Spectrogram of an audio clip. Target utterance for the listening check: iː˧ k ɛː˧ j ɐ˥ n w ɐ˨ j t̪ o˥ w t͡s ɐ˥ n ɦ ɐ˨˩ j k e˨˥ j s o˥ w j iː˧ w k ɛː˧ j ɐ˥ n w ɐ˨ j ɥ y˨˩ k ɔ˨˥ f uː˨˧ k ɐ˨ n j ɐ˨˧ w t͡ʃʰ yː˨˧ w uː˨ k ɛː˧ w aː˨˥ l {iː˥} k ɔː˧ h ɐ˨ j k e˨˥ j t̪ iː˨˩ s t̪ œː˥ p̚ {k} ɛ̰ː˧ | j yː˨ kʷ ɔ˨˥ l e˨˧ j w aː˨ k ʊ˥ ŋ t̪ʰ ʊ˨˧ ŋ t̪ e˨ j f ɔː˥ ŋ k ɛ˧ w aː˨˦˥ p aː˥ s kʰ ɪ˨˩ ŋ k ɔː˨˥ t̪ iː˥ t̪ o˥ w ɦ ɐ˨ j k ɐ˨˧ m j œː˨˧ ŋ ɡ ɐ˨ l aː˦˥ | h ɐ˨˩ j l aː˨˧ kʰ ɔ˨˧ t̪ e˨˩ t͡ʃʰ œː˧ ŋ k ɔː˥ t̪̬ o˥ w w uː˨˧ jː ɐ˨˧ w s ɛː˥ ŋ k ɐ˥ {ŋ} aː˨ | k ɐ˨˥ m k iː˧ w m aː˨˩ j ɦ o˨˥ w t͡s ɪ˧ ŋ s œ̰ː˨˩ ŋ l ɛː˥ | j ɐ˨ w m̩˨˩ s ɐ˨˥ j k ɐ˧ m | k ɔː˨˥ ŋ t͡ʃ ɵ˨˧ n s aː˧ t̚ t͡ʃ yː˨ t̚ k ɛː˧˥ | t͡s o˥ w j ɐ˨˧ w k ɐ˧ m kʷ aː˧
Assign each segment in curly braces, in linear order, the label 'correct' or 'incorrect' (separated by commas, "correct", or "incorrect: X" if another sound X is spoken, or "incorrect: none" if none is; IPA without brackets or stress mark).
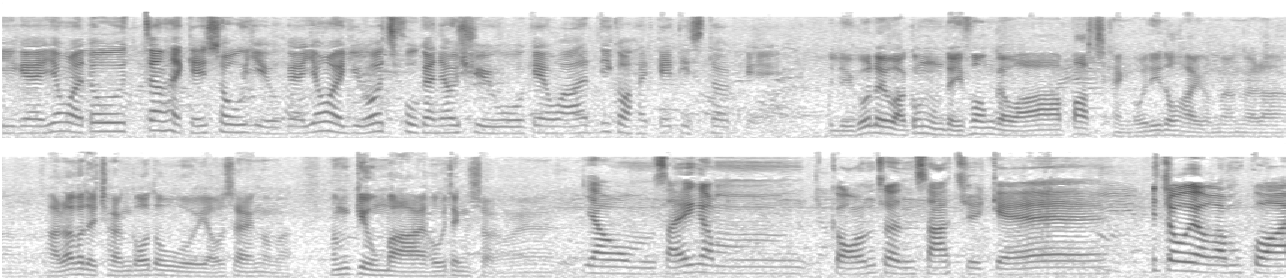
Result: correct, correct, incorrect: m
